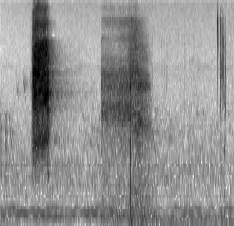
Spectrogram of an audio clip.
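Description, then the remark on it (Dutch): A rook caws three times: a short loud burst, then a longer, hoarse drawn-out call, and finally a brief fainter one, with a low steady hum in the background. “En ehm, roeken eten trouwens niet alleen zaden, maar eten ook gewoon insecten.”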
